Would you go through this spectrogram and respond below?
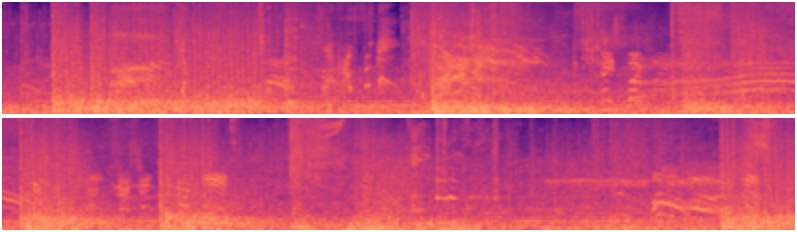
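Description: Assault rifle fire from Halo: Campaign Evolved comes in dense, sustained automatic bursts with booming impacts and explosions, loud and continuous through the whole stretch, mixed with game effects and speech.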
